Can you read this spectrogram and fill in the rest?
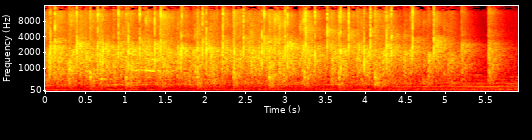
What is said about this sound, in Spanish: Mire, si le va a aplaudir, apláudame fuerte.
